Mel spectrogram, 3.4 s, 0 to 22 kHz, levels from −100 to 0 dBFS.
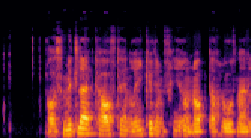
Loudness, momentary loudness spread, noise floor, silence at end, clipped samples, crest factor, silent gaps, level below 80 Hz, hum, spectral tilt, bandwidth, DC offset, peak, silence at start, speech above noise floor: -18 LUFS; 11 LU; -58 dBFS; 0 s; under 0.1%; 18 dB; none; -60 dBFS; none; -6.5 dB/octave; 7.4 kHz; under 0.1%; 0 dBFS; 0.6 s; 41 dB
